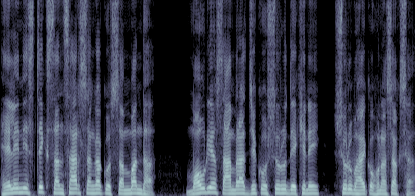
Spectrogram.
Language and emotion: Nepali, neutral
